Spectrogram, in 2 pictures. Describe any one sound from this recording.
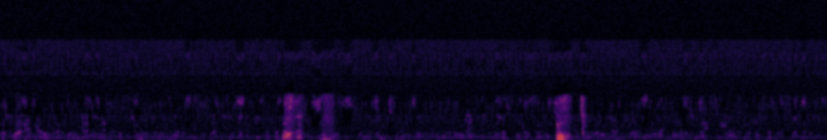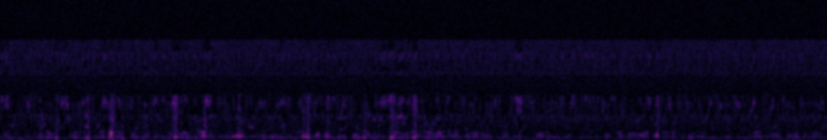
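A crowd of men and women chatter quietly in the open air.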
